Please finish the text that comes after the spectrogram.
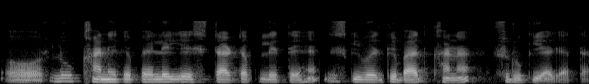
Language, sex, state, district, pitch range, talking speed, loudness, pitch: Hindi, male, Jharkhand, Jamtara, 110-120 Hz, 175 wpm, -28 LUFS, 115 Hz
